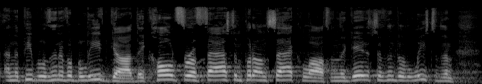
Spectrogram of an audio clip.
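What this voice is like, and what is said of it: Reading very fast. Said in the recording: “why is he reading that so fast?”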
